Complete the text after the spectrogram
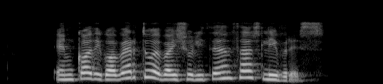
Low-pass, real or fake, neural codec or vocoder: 7.2 kHz; fake; codec, 16 kHz, 4 kbps, X-Codec, WavLM features, trained on Multilingual LibriSpeech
